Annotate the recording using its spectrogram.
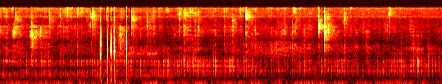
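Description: Lever briquette press squeezing a wet sawdust and coffee-grounds mix, pressing the water out. It is faint, with a short crackling squelch about a second in.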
